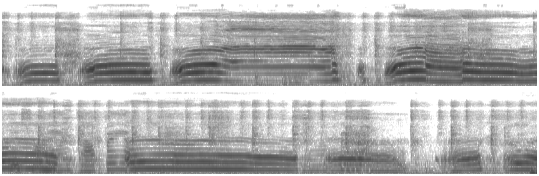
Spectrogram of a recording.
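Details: Infant with a cough and cold cries vigorously, with sustained loud wails in repeated bouts and short catches of breath between.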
